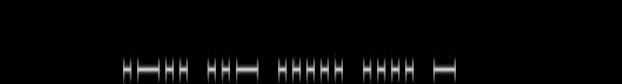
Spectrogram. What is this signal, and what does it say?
Morse code, heard as a keyed tone, about 17 wpm, 700 Hz. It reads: LU5HT
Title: DXCC-100 Call Signs - 5 Characters - Repeated 2x - 17wpm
